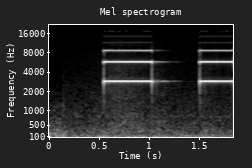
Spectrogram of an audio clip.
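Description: A digital alarm clock goes off in the morning with two long, steady, high-pitched electronic beeps of equal pitch. The beeps are evenly spaced and sound clearly over a faint background hiss.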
